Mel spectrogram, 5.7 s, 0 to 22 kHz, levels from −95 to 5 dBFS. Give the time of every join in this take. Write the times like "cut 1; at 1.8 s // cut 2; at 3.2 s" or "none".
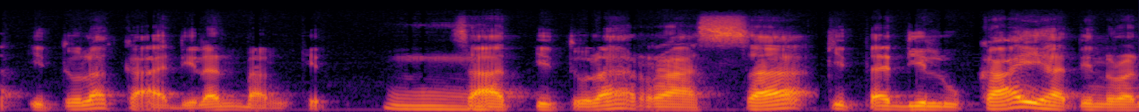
cut 1; at 4.1 s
